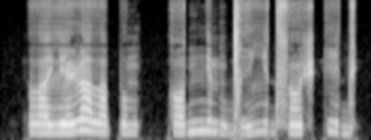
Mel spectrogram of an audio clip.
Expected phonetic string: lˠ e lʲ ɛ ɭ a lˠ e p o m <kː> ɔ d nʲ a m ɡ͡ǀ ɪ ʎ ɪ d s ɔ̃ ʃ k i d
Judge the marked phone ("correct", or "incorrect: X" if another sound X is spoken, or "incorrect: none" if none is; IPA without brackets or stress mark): correct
